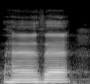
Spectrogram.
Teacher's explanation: هاء فتح هاء، ألف صغيرة مضي طبيعي، هاء ذال فتح ذا، هذا مع مراعاة مخرج الذال، طرف اللسان مع أطراف الثنايا العليا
